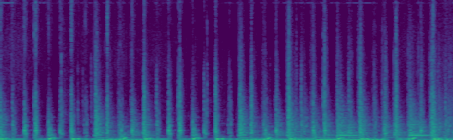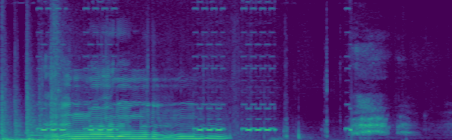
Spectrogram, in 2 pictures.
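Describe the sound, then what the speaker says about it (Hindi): A telephone rings with a repeating melodic tone that gives way to a sustained warbling ring, loud and close. "अय्यर को फोन लगाता हूँ।"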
